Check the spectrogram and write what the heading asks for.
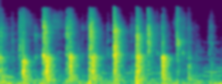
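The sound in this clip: Sparse applause in a radio studio: a few people clap in sharp, distinct claps at a fairly even rhythm, with a voice underneath.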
